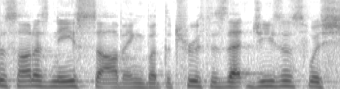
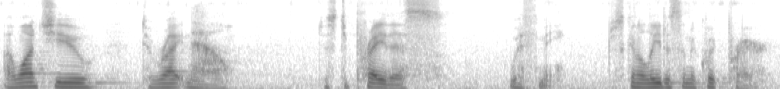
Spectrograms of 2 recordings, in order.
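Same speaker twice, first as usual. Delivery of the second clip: usual speaking voice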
